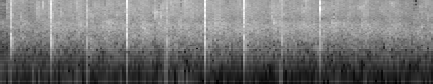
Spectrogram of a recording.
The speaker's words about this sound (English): So amen to that. I want to give the Lord a round of applause.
